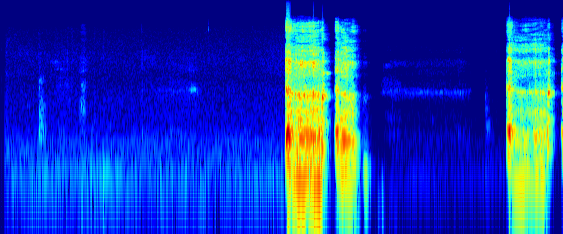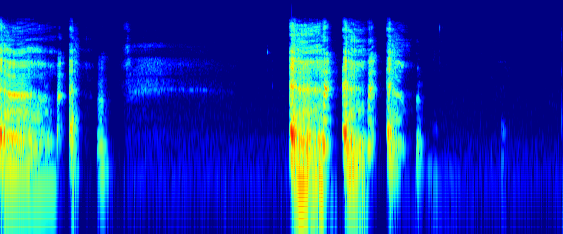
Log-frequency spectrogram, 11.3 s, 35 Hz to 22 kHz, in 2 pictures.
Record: three_cough_length: 11.3 s
three_cough_amplitude: 32768
three_cough_signal_mean_std_ratio: 0.28
survey_phase: beta (2021-08-13 to 2022-03-07)
age: 18-44
gender: Female
wearing_mask: 'No'
symptom_cough_any: true
symptom_shortness_of_breath: true
symptom_sore_throat: true
symptom_fatigue: true
symptom_headache: true
symptom_other: true
smoker_status: Never smoked
respiratory_condition_asthma: false
respiratory_condition_other: false
recruitment_source: Test and Trace
submission_delay: 1 day
covid_test_result: Positive
covid_test_method: LFT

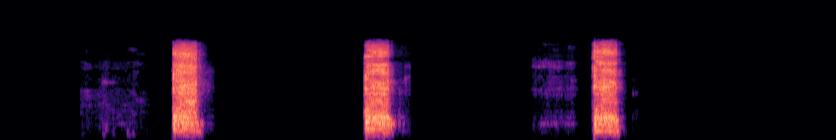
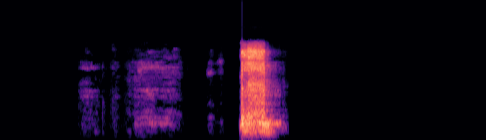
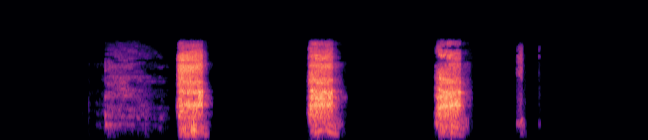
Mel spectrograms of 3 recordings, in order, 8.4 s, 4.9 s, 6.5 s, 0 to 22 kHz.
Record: three_cough_length: 8.4 s
three_cough_amplitude: 30623
three_cough_signal_mean_std_ratio: 0.25
cough_length: 4.9 s
cough_amplitude: 32767
cough_signal_mean_std_ratio: 0.21
exhalation_length: 6.5 s
exhalation_amplitude: 30995
exhalation_signal_mean_std_ratio: 0.28
survey_phase: alpha (2021-03-01 to 2021-08-12)
age: 45-64
gender: Male
wearing_mask: 'Yes'
symptom_none: true
smoker_status: Current smoker (1 to 10 cigarettes per day)
respiratory_condition_asthma: false
respiratory_condition_other: false
recruitment_source: REACT
submission_delay: 3 days
covid_test_result: Negative
covid_test_method: RT-qPCR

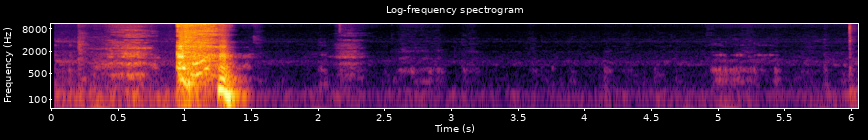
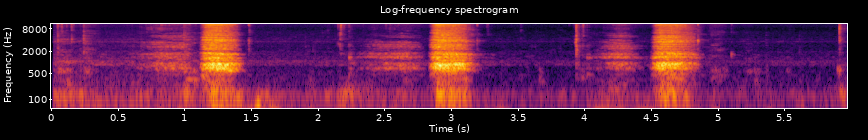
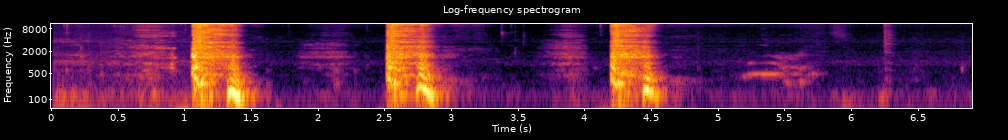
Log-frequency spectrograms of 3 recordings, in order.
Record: cough_length: 6.1 s
cough_amplitude: 32768
cough_signal_mean_std_ratio: 0.24
exhalation_length: 6.0 s
exhalation_amplitude: 32768
exhalation_signal_mean_std_ratio: 0.33
three_cough_length: 6.9 s
three_cough_amplitude: 32768
three_cough_signal_mean_std_ratio: 0.34
survey_phase: beta (2021-08-13 to 2022-03-07)
age: 65+
gender: Male
wearing_mask: 'No'
symptom_none: true
smoker_status: Ex-smoker
respiratory_condition_asthma: false
respiratory_condition_other: false
recruitment_source: REACT
submission_delay: 1 day
covid_test_result: Negative
covid_test_method: RT-qPCR
influenza_a_test_result: Negative
influenza_b_test_result: Negative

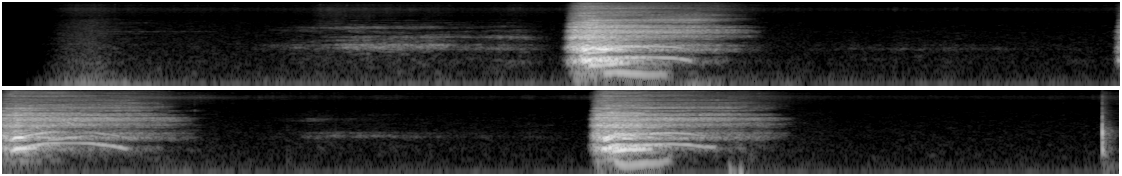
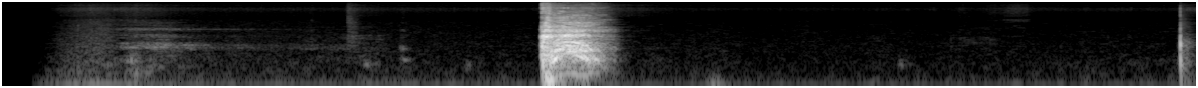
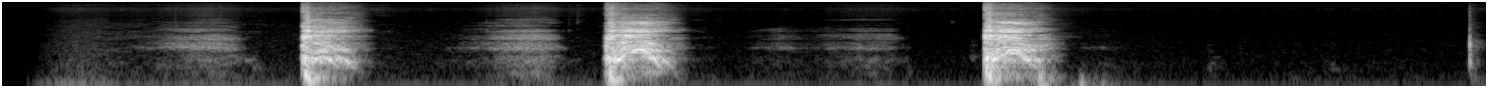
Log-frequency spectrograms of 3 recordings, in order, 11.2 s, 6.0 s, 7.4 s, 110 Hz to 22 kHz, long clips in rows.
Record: exhalation_length: 11.2 s
exhalation_amplitude: 25161
exhalation_signal_mean_std_ratio: 0.26
cough_length: 6.0 s
cough_amplitude: 31079
cough_signal_mean_std_ratio: 0.17
three_cough_length: 7.4 s
three_cough_amplitude: 32006
three_cough_signal_mean_std_ratio: 0.27
survey_phase: beta (2021-08-13 to 2022-03-07)
age: 45-64
gender: Male
wearing_mask: 'No'
symptom_cough_any: true
symptom_shortness_of_breath: true
smoker_status: Never smoked
respiratory_condition_asthma: true
respiratory_condition_other: true
recruitment_source: REACT
submission_delay: 5 days
covid_test_result: Negative
covid_test_method: RT-qPCR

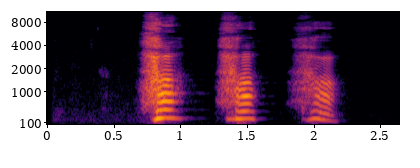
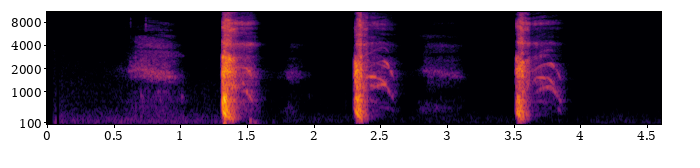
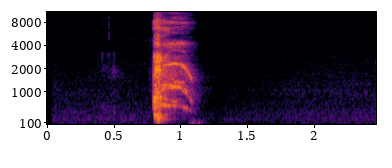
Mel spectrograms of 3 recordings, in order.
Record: exhalation_length: 2.6 s
exhalation_amplitude: 30458
exhalation_signal_mean_std_ratio: 0.33
three_cough_length: 4.6 s
three_cough_amplitude: 32768
three_cough_signal_mean_std_ratio: 0.19
cough_length: 2.5 s
cough_amplitude: 32503
cough_signal_mean_std_ratio: 0.23
survey_phase: beta (2021-08-13 to 2022-03-07)
age: 45-64
gender: Female
wearing_mask: 'No'
symptom_none: true
smoker_status: Never smoked
respiratory_condition_asthma: false
respiratory_condition_other: false
recruitment_source: Test and Trace
submission_delay: -1 day
covid_test_result: Negative
covid_test_method: LFT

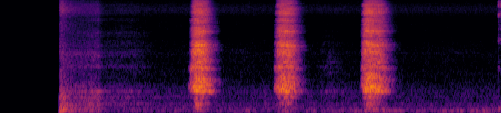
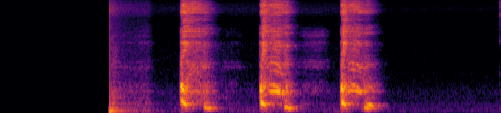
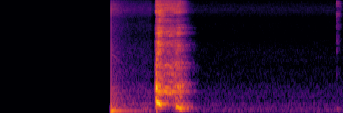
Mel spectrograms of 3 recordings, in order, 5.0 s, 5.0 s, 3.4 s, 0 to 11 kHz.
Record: exhalation_length: 5.0 s
exhalation_amplitude: 18289
exhalation_signal_mean_std_ratio: 0.31
three_cough_length: 5.0 s
three_cough_amplitude: 26028
three_cough_signal_mean_std_ratio: 0.33
cough_length: 3.4 s
cough_amplitude: 26028
cough_signal_mean_std_ratio: 0.22
survey_phase: alpha (2021-03-01 to 2021-08-12)
age: 45-64
gender: Female
wearing_mask: 'No'
symptom_none: true
smoker_status: Never smoked
respiratory_condition_asthma: false
respiratory_condition_other: false
recruitment_source: REACT
submission_delay: 12 days
covid_test_result: Negative
covid_test_method: RT-qPCR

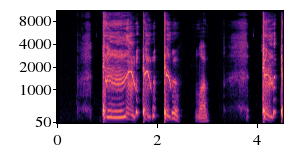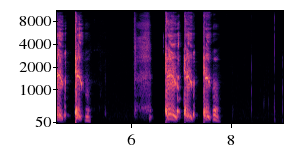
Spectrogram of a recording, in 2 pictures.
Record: three_cough_length: 9.0 s
three_cough_amplitude: 32768
three_cough_signal_mean_std_ratio: 0.45
survey_phase: beta (2021-08-13 to 2022-03-07)
age: 18-44
gender: Male
wearing_mask: 'No'
symptom_cough_any: true
symptom_runny_or_blocked_nose: true
symptom_headache: true
symptom_onset: 3 days
smoker_status: Never smoked
respiratory_condition_asthma: false
respiratory_condition_other: false
recruitment_source: Test and Trace
submission_delay: 2 days
covid_test_result: Positive
covid_test_method: RT-qPCR
covid_ct_value: 23.1
covid_ct_gene: N gene
covid_ct_mean: 23.7
covid_viral_load: 17000 copies/ml
covid_viral_load_category: Low viral load (10K-1M copies/ml)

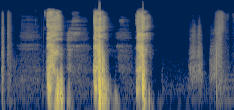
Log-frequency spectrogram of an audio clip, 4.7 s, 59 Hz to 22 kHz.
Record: three_cough_length: 4.7 s
three_cough_amplitude: 32768
three_cough_signal_mean_std_ratio: 0.28
survey_phase: beta (2021-08-13 to 2022-03-07)
age: 18-44
gender: Female
wearing_mask: 'No'
symptom_none: true
smoker_status: Never smoked
respiratory_condition_asthma: false
respiratory_condition_other: false
recruitment_source: REACT
submission_delay: 2 days
covid_test_result: Negative
covid_test_method: RT-qPCR
influenza_a_test_result: Negative
influenza_b_test_result: Negative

